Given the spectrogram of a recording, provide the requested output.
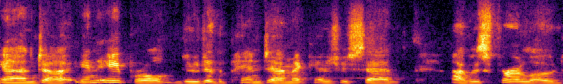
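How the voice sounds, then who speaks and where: A woman with an American accent speaks at a moderate pace and medium pitch, with fairly even intonation and a quiet background. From New Jersey. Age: 60s. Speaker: patient sharing her story. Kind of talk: testimony. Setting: video call.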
